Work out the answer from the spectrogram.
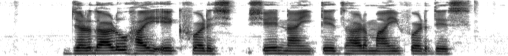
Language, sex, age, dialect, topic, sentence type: Marathi, male, 18-24, Northern Konkan, agriculture, statement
